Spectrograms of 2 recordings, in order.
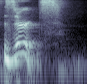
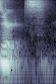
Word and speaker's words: xertz: It's zerts. And it's spelled X-E-R-T-Z, but it's pronounced zerts.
